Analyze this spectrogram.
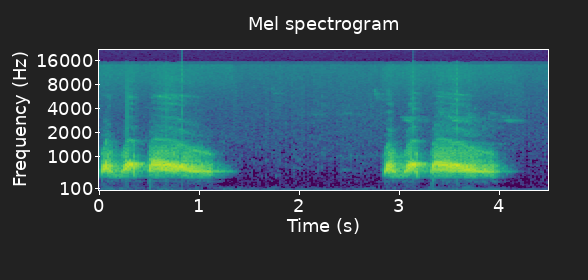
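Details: Spotted dove in active 'cetretan' style song meant to provoke other doves into singing: two coo phrases about three seconds apart, each two short rising notes then a longer, falling, slightly rough coo.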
